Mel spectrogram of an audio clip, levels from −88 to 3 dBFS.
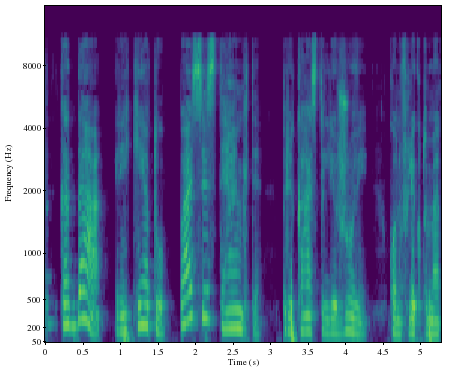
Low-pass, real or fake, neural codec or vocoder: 10.8 kHz; real; none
